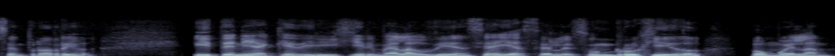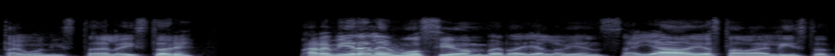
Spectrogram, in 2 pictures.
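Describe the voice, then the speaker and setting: A Guatemalan man in his thirties recounts his path into acting with animated, story-driven energy, and his Guatemalan Spanish accent comes through clearly. His voice sits at a middle pitch. The recording is dry and slightly dull. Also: no room sound. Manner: animated, lively storytelling with many asides. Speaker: guest, stage actor. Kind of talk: storytelling interview answers.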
